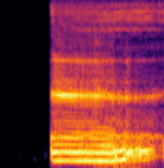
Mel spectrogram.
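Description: A man's long hesitation sound, "uhh", held on one steady pitch for about a second and trailing off, after a short stretch of dead silence.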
